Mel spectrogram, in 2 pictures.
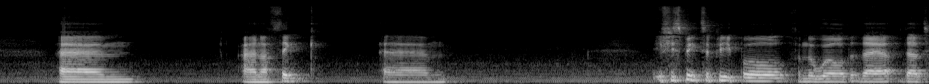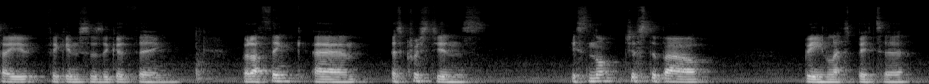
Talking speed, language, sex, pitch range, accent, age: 115 wpm, English, male, 110-130 Hz, British, 20-39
